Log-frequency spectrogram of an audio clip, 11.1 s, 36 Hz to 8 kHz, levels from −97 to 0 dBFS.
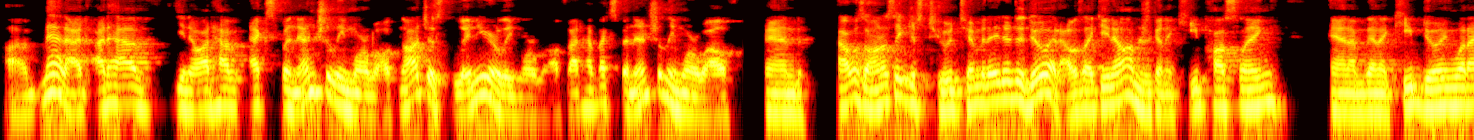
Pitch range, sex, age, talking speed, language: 110-140 Hz, male, 30-49, 270 wpm, English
